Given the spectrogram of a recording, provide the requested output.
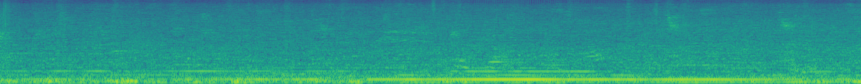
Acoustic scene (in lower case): residential area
